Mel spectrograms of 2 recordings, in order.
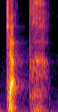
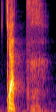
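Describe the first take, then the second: Both takes have the same delivery.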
